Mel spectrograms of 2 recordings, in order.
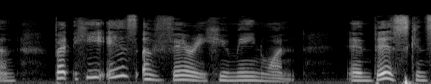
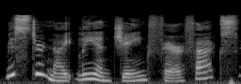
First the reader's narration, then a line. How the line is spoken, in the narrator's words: exclaimed Emma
